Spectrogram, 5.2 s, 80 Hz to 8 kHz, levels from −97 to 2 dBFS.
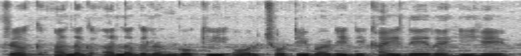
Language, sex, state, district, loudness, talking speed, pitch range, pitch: Hindi, male, Gujarat, Valsad, -13 LUFS, 140 wpm, 135-140 Hz, 140 Hz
